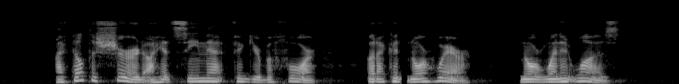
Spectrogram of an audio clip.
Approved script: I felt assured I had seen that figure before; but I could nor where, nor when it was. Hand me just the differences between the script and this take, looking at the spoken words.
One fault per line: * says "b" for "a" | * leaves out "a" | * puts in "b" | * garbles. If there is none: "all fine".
all fine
